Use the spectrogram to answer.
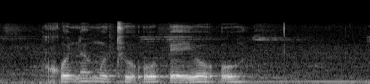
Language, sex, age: Tswana, male, 23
